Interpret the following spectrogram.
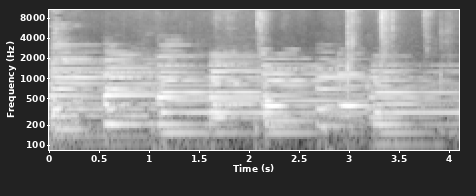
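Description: Piano playing the introduction to a hymn, striking a new chord about every half second.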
